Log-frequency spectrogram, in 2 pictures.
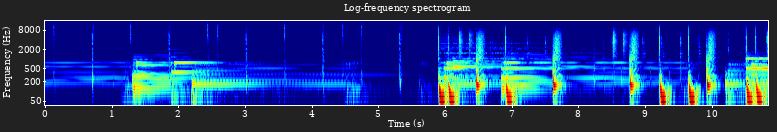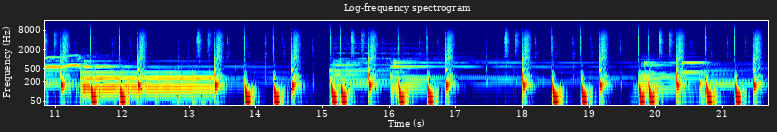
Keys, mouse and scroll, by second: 11.4-16.3 drag, 16.1 right click, 17.2-18.6 drag, 19.7-21.6 typing.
